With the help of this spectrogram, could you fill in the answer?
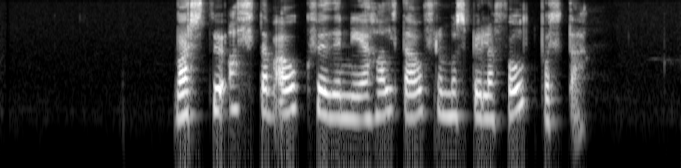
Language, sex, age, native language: Icelandic, female, 40-49, Icelandic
